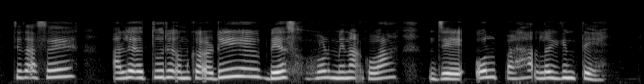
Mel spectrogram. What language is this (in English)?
Santali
